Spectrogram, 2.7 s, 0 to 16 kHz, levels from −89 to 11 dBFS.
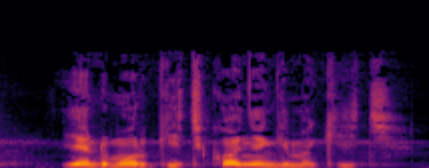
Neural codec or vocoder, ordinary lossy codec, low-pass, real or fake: none; MP3, 48 kbps; 14.4 kHz; real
